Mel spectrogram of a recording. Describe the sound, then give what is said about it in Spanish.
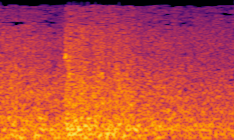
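Cannon fire in a battle of the American War of Independence, from American guns captured from British forts: a dense, loud, continuous rumbling roar with a slight swell near the middle. “Los norteamericanos inician los combates. Tienen armas estupendas y tienen sobre todo certeros cañones.”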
